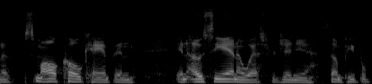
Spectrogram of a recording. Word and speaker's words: Oceana: grew up in a small coal camp in Oceana, West Virginia. Some people pronounce it Oceana, but they're wrong. It's Oceana.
